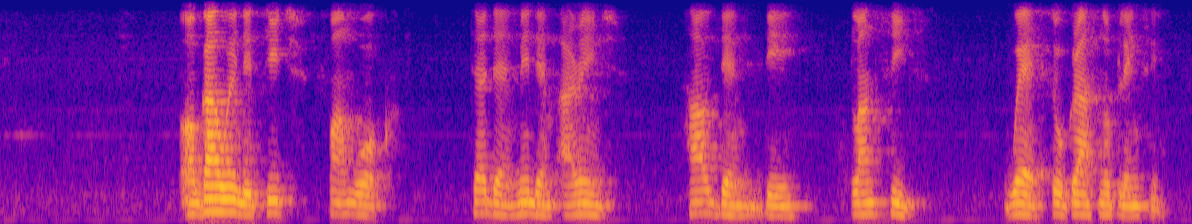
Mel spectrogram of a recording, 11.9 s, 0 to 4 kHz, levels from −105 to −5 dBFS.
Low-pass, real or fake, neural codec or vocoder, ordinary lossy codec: 3.6 kHz; real; none; Opus, 32 kbps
